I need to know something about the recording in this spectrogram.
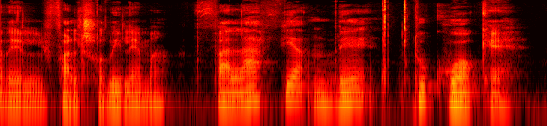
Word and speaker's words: tu quoque: Falacia de tu quoque. Se pronuncia literalmente así, lo he tenido que buscar. Tu quoque.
